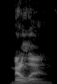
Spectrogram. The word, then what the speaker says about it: Merlion: Merlion.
